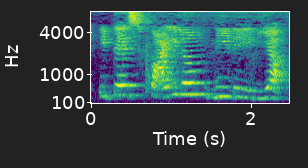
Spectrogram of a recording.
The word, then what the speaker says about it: Cnidaria: are also called as Cnidaria. Am I clear? So phylum Coelenterata, or I can say it is phylum Cnidaria. C is silent over here.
